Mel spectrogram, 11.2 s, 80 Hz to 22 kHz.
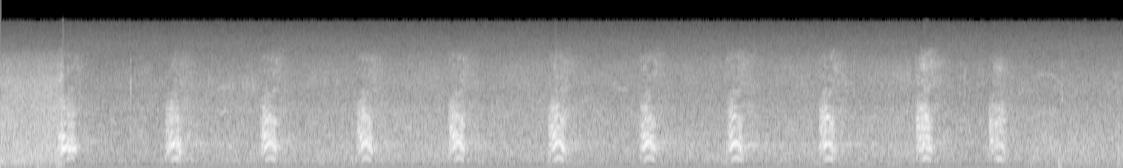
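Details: A Rottweiler at the ADRK Körung breed survey in 1994 gives eleven steady, deep barks, roughly one each second, evenly paced over a quiet background.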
